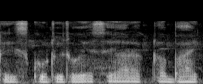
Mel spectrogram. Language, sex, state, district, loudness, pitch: Bengali, male, West Bengal, Cooch Behar, -18 LUFS, 120 Hz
